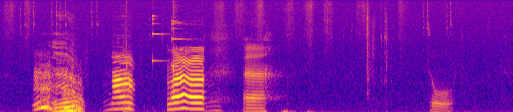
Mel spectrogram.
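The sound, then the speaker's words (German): A cow moos several times in short, drawn-out calls spaced a second or so apart, followed by a pause and one more moo near the end, with faint clicking beneath. “Und da ist auch schon unser erstes Opfer. Diese Kuh.”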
